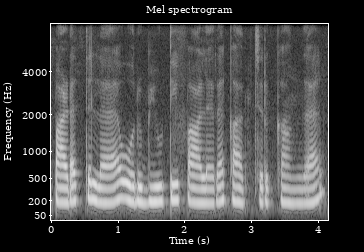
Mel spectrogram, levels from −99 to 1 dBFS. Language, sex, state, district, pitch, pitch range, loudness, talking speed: Tamil, female, Tamil Nadu, Nilgiris, 185 Hz, 180-200 Hz, -18 LUFS, 70 wpm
